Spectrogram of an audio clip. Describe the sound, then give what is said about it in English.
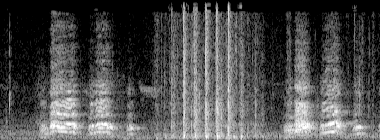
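A hen cackling while laying an egg gives loud, harsh squawking calls in two bursts. Between them comes a rapid fluttering run like flapping wings. “This is the sound of a hen laying.”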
